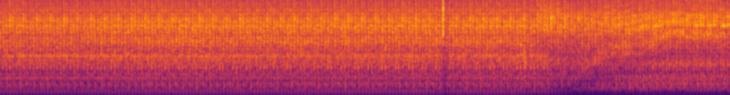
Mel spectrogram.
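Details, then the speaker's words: BMW with refurbished engine installed, initially rough, likely from burning off oil: steady, even idle with a smooth regular beat, no knock, miss or rattle, no exhaust smoke; sounds like a new engine. "you could even say it now sounds like a new engine no smoke whatsoever from the exhaust"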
